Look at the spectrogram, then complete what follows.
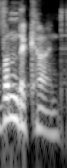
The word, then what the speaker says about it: Wunderkind: Is it Wunderkind or Wunderkind? I feel like it should be. I think there's a lot of debate about how to pronounce it in the company. I say Wunderkind, but Wunderkind. It's whatever you want it to be.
